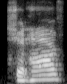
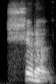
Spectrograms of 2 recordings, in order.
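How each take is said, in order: First: Both words are said fully and separately. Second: The words are blended into a short reduced form.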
